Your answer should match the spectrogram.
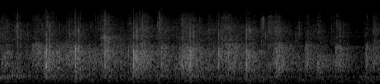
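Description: Steady audience applause, a dense wash of many hands clapping at a moderate level with faint rhythmic swells, continuing for the whole stretch without any talking over it.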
